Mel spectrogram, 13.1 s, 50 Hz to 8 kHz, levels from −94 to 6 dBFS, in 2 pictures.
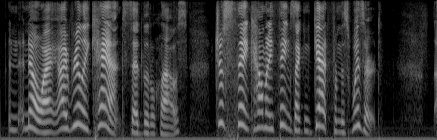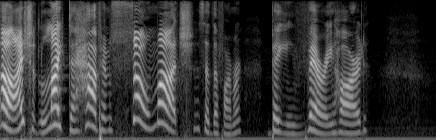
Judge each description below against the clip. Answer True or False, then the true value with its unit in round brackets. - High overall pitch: True (260 Hz)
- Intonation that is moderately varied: False (8.9 semitones)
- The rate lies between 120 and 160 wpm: True (150 wpm)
